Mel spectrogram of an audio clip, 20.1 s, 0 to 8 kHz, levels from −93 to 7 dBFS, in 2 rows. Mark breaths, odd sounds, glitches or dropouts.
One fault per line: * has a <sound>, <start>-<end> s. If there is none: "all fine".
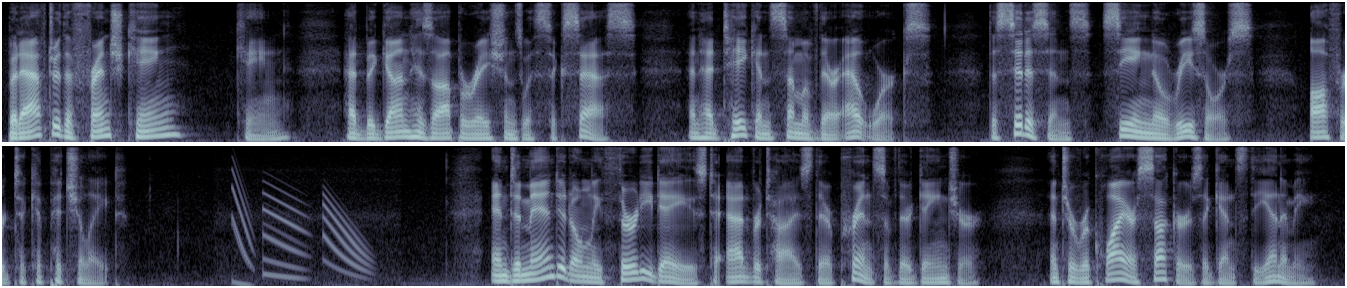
* has a chirp, 11.8-12.9 s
